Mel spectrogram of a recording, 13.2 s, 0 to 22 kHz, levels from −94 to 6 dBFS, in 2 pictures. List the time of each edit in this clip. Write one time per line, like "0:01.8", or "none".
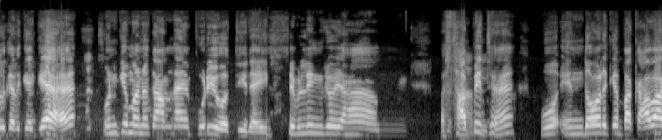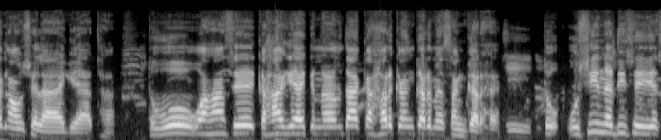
0:02.7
